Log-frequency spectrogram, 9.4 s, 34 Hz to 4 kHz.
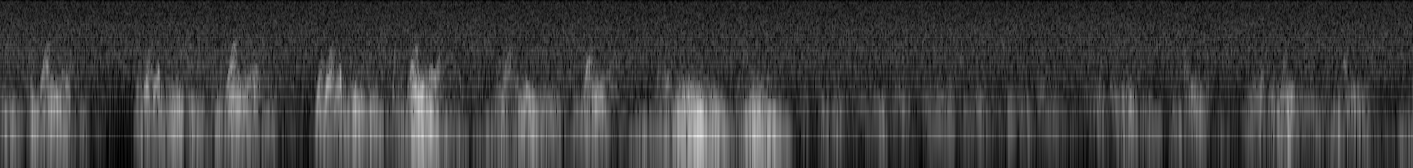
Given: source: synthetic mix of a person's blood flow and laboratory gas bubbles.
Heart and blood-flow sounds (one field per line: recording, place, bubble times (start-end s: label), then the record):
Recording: Doppler ultrasound of blood flow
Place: precordium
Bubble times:
no bubbles
From the record:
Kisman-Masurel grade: 000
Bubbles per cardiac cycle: 0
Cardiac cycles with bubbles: 0%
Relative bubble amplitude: no bubbles discernible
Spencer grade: 0 (complete lack of bubble signals)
